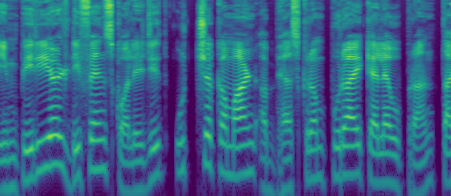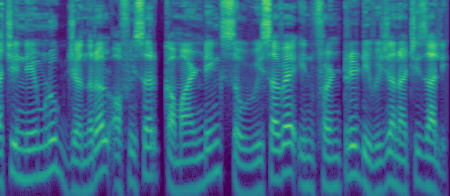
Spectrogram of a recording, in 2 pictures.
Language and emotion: Goan Konkani, neutral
